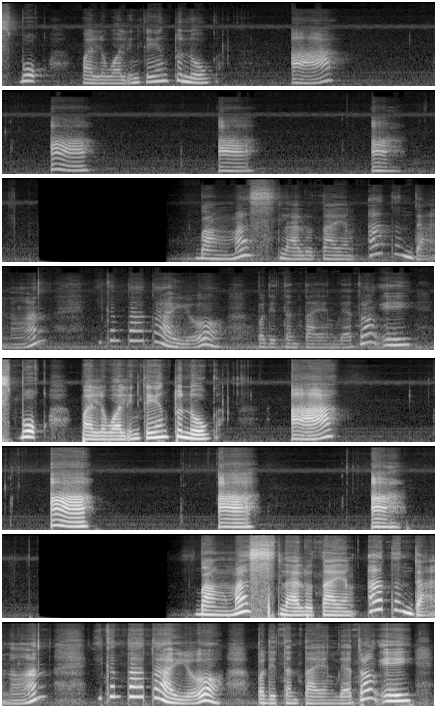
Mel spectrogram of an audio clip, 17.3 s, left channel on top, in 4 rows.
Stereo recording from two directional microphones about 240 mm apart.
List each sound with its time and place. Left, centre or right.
0.2 s a woman's voice: right
4.0 s chewing: right
6.5 s a woman's voice: right
8.0 s a woman's voice: right
10.6 s a woman's voice: right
